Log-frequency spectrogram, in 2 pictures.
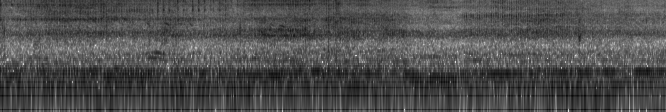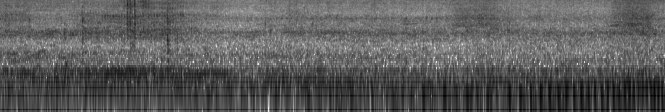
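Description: Small motorcycles and scooters running past on a street, with a steady traffic rumble; near the end one motorcycle's engine comes close and gets louder, its exhaust beat pulsing rapidly.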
